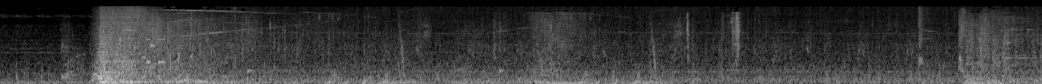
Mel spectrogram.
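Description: A magical storm crackles and whooshes in a video game.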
